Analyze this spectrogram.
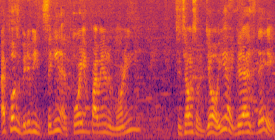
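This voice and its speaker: Over music in the background, a man talks at a very fast pace in an animated tone with very wide pitch swings. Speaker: podcast host, coach. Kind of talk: casual chat.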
